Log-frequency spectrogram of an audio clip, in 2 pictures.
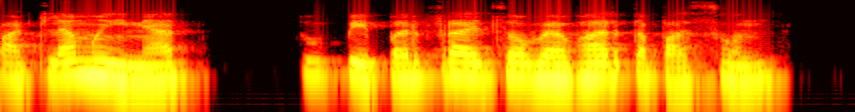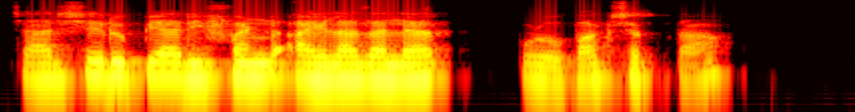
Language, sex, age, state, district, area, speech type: Goan Konkani, male, 18-30, Goa, Ponda, rural, read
